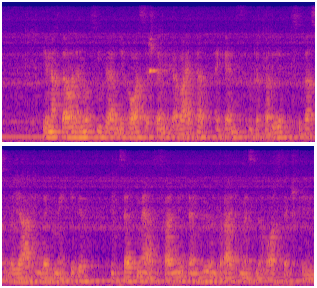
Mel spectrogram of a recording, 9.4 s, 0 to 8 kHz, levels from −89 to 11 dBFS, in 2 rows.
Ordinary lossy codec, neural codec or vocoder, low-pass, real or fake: none; none; 7.2 kHz; real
